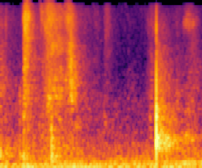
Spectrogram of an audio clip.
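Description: Feet shuffling on gym mats during a close-range punch-defense drill, with a few faint knocks and one sharp slap of body contact about a second and a half in.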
